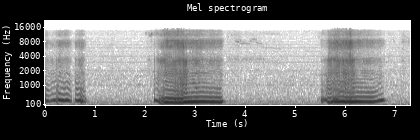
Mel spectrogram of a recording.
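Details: Two long, buzzy, droning snores a few seconds apart with quiet pauses between; a cat snoring in sleep.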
